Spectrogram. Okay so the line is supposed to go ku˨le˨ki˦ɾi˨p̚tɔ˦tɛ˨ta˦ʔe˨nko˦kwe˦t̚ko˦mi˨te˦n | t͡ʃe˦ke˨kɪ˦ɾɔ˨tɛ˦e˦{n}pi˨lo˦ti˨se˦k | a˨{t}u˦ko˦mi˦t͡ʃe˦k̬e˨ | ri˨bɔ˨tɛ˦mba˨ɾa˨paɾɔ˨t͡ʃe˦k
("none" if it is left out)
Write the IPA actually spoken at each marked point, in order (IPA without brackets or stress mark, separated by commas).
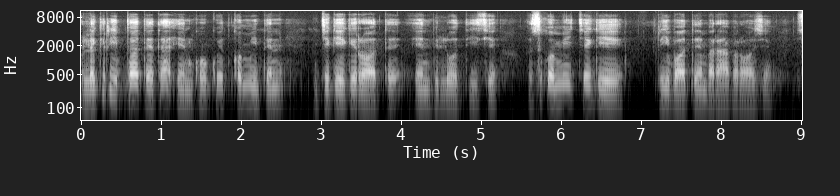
n, s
